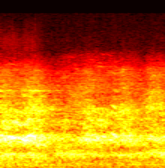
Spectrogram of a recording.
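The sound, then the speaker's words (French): A protest crowd in Portugal shouts against the colonial war: a loud, continuous mass of many voices calling together, steady throughout with no single voice standing out. “Maintenant la foule crie à bas la guerre coloniale.”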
